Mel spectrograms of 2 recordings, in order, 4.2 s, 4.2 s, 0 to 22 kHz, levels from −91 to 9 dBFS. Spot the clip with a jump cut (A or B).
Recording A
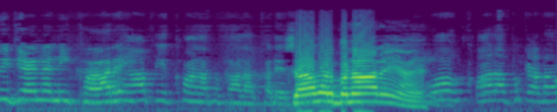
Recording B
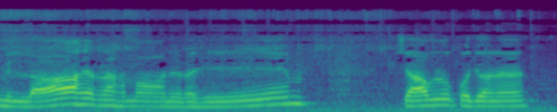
A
